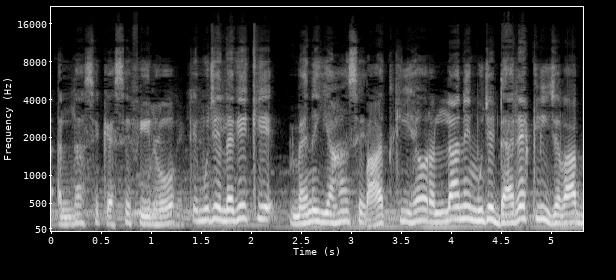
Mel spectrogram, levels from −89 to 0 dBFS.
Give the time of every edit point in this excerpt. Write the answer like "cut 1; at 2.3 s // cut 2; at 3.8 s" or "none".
cut 1; at 1.3 s // cut 2; at 3.1 s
